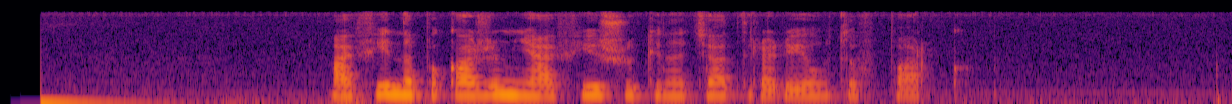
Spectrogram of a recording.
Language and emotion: Russian, neutral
